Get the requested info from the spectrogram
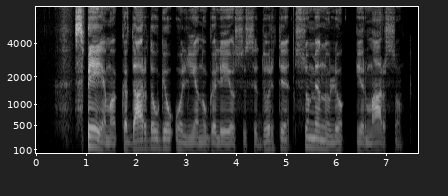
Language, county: Lithuanian, Utena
